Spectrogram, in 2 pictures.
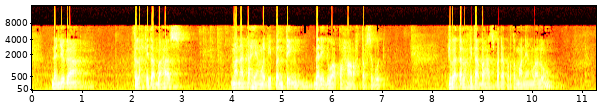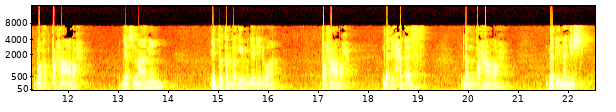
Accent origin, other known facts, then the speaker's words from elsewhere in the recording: Aceh, Indonesia; seringnya kita orang Aceh menyebutkan muwalat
